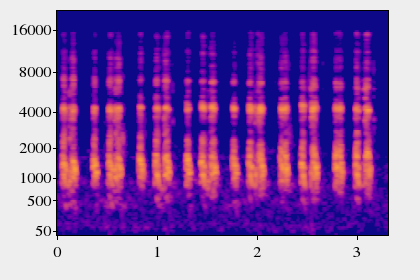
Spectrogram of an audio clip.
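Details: Chukar partridge producing crisp, clicking chuk notes, often in pairs, repeated at a brisk, uneven pace throughout.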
